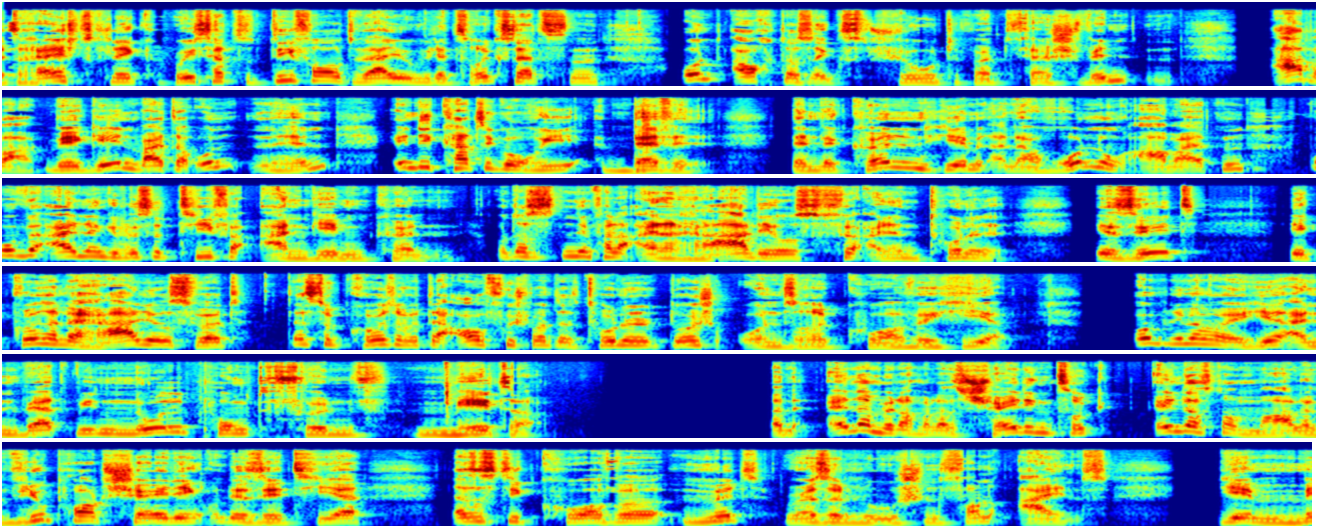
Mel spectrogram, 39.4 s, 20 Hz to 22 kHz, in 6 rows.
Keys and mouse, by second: 0.0-2.2 right drag, 3.1-4.5 right drag, 15.7-21.0 drag, 25.7-28.5 drag, 32.2 click, 33.8-36.3 middle drag.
